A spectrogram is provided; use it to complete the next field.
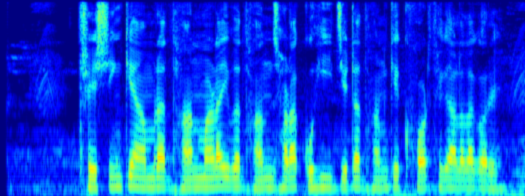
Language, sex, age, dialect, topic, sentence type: Bengali, male, 18-24, Northern/Varendri, agriculture, statement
